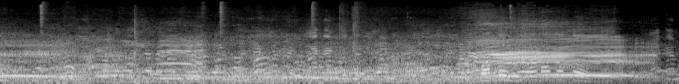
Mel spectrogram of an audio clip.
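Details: Sahiwal bull calves for sale at the Aftabganj cattle market in Dinajpur, recorded on 8 August as trading begins; drawn-out harmonic lowing opens the recording and returns near the end, over constant bargaining voices and crowd chatter.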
